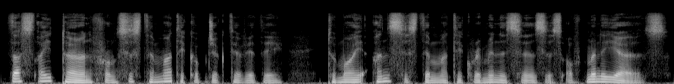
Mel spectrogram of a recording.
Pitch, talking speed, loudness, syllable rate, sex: 100 Hz, 115 wpm, -20 LUFS, 4.9 syllables/s, male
